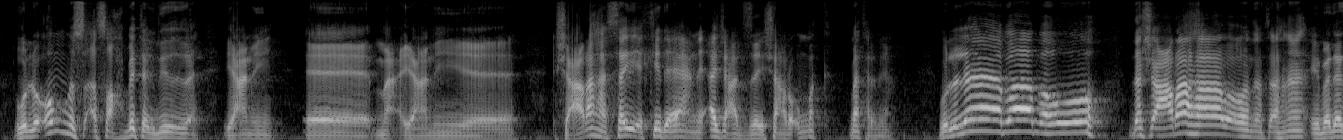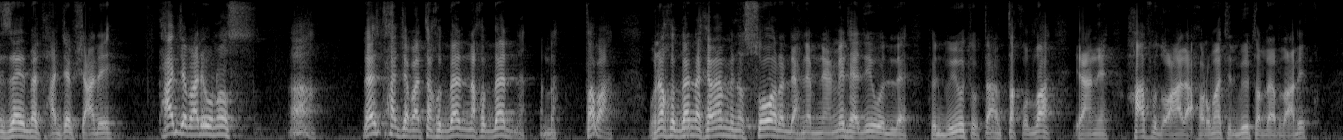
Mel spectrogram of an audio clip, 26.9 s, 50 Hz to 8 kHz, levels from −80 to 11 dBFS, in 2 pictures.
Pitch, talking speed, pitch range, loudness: 120 Hz, 140 wpm, 95-155 Hz, -20 LUFS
